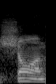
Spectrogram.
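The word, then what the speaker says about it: Chone: Paul Else is pronounced like Sean, so Sean Figgins.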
